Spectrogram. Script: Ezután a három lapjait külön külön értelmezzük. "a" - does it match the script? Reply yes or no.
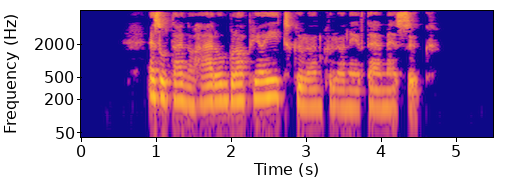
yes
